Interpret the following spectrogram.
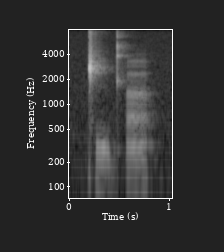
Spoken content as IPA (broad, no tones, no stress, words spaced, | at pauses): ǁĩɡkʰã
